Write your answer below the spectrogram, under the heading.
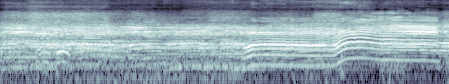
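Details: Sheep at a farm, with a wavering harmonic bleat holding steady and then two sharp upward-jumping bleats near the end, other sheep and a person's voice faintly behind.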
